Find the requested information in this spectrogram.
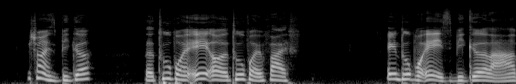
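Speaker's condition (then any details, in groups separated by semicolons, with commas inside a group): No condition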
